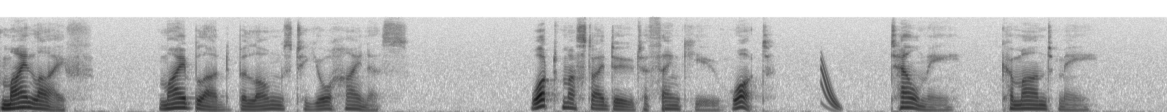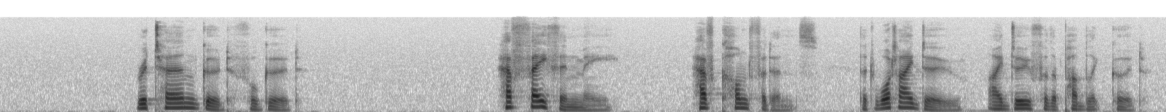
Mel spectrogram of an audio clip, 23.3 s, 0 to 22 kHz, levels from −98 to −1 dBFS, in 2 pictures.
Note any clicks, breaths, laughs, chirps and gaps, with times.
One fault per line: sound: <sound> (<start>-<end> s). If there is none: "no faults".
sound: chirp (8.2-8.4 s)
